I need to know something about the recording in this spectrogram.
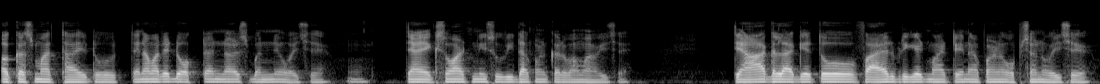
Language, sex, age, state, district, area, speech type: Gujarati, male, 18-30, Gujarat, Anand, urban, spontaneous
